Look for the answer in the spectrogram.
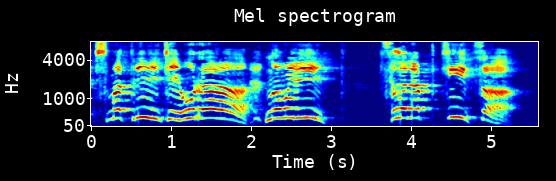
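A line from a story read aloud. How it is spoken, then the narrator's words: Jubilant crowd, laughing, shouting. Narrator (Russian): люди вокруг ликовали, смеялись, кричали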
